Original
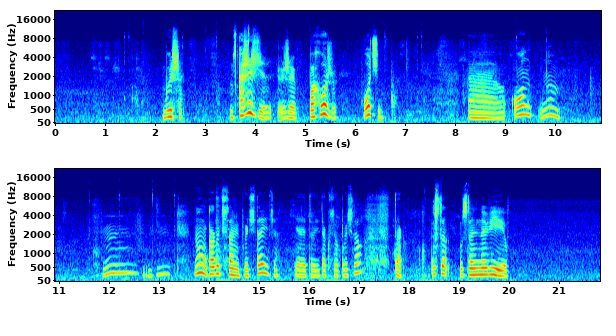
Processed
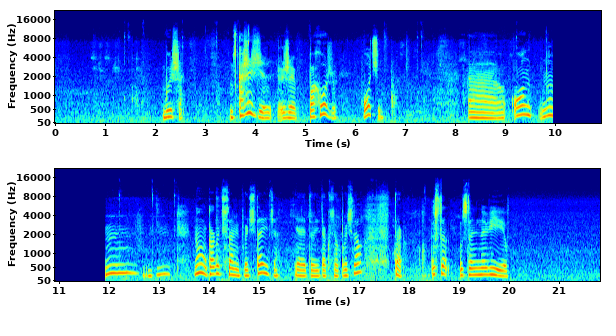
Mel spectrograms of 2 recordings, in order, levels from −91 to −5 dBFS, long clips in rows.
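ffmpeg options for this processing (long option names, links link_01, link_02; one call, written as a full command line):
ffmpeg -i in.wav -filter_complex "[0:a]asplit=3[link_01][link_02][link_03];[link_01]atrim=end=9.96,asetpts=PTS-STARTPTS,afade=type=out:start_time=9.956:duration=0.004:curve=hsin[link_04];[link_02]atrim=start=9.96:end=11.93,asetpts=PTS-STARTPTS,volume=0[link_05];[link_03]atrim=start=11.93,asetpts=PTS-STARTPTS,afade=type=in:duration=0.004:curve=hsin[link_06];[link_04][link_05][link_06]concat=n=3:v=0:a=1,acompressor=threshold=-27dB:ratio=10,volume=5.5dB" out.wav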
